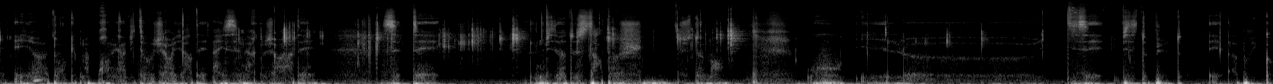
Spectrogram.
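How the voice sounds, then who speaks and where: Whispering at a fairly slow pace with long, frequent pauses, a man swings widely in loudness over noticeable background noise. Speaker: ASMR creator. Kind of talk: casual ASMR talk to camera. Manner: whispered.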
